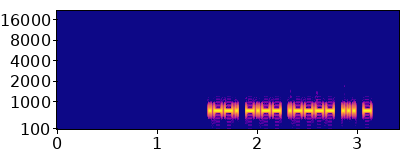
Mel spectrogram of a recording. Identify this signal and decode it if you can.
Morse code, heard as a keyed tone, about 44 wpm, 700 Hz. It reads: PY1ST
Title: DXCC-100 Call Signs - 5 Characters - 45wpm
